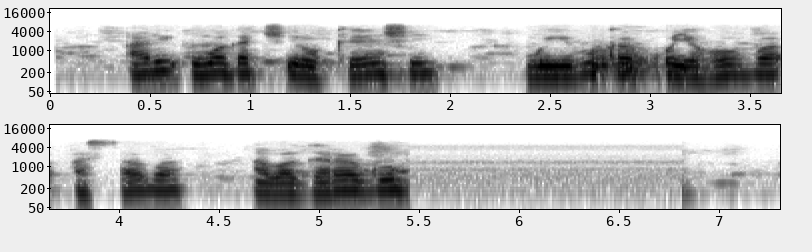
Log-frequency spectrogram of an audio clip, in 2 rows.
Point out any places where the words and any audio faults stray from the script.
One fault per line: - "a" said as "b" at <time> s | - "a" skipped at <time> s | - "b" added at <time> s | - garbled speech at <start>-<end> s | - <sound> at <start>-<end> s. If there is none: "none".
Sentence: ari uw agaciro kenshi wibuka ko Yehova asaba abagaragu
none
